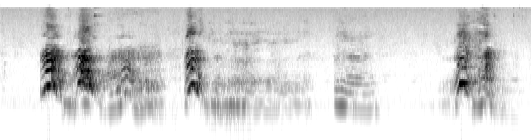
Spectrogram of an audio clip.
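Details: Foxhound and springer spaniel mix dog growling and barking at a couch for no reason: sharp barks in pairs, then a long low rumbling growl, a short growl, and a final loud bark, with silent gaps between.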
